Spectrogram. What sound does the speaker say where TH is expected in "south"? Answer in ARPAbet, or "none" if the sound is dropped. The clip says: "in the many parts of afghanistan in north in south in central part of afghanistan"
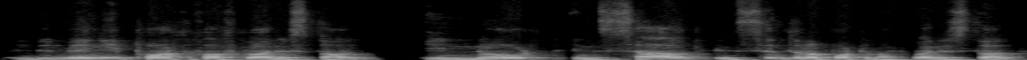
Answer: T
